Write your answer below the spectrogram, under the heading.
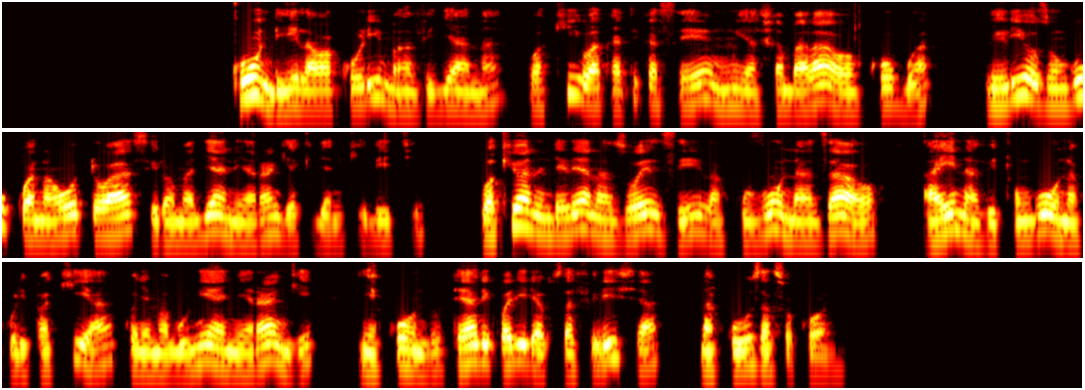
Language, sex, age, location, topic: Swahili, male, 25-35, Dar es Salaam, agriculture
